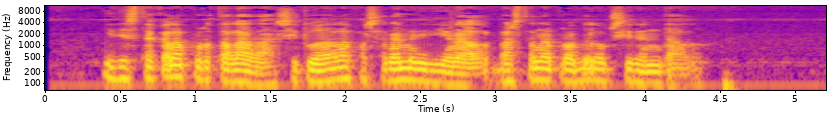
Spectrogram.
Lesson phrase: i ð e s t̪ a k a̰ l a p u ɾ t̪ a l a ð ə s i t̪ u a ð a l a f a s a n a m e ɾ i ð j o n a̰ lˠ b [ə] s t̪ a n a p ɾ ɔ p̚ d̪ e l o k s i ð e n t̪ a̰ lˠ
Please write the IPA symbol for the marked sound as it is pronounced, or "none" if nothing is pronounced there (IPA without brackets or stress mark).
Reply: a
